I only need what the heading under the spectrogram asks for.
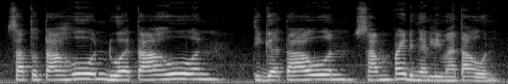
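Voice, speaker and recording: A woman's voice: mid-range voice, fairly even intonation, takes it slowly. Chatty woman preacher telling a story. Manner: calls the listener "Kak", retells conversations with "gitu". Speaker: Islamic preacher answering questions. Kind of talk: casual religious advice and storytelling. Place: live online room.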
